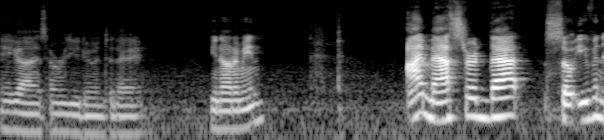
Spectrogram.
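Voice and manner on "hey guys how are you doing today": sad, downcast voice, much quieter. Showing how the same greeting sounds with different emotions: sad tone. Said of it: "If I'm sad".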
